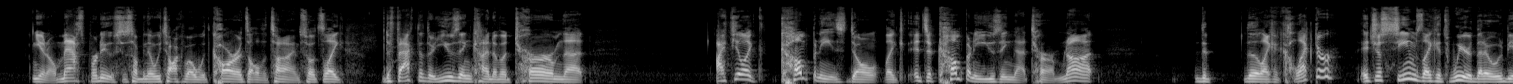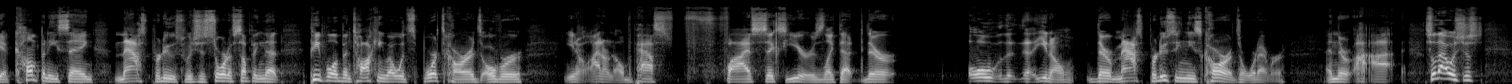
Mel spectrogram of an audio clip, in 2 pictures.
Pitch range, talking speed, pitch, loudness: 120-155 Hz, 210 wpm, 135 Hz, -20 LUFS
